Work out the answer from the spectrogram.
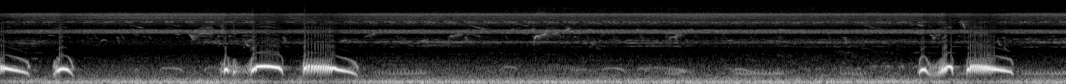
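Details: Spotted dove lure sound meant to draw in birds: two quick coos, then a phrase of short coos ending in a long arched coo, a long quiet gap, and the same phrase again near the end, with faint background hum.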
